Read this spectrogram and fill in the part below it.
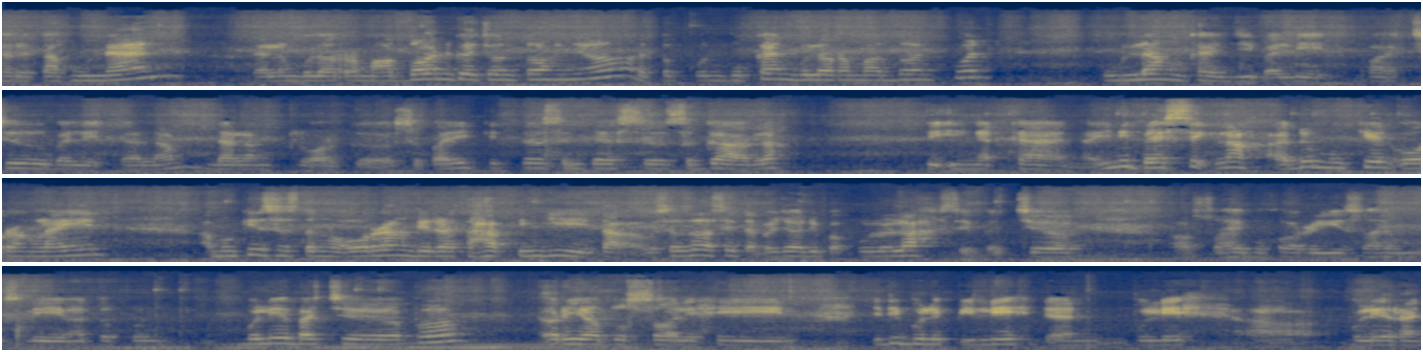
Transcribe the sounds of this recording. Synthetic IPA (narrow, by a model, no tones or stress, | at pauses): t͡ʃaɾat̪aɦunan | dalambulanramad̪ɔnkət͡ʃɔnt̪ɔhɲəat̪awpʊnbukanbulanramad̪ɔnpʊn | ulaŋkad͡ʒibalɪʔ̚bat͡ʃəbalɪʔ̚dalamdalamkəlua̰rɡa̰supajakit̪əsənt̪iasəsəɡarlah | diʔiŋat̪̚kan̰inibesɪk̚laha̰dəmuŋkɪnoɾaŋlaɪn̰muŋkɪnsəst̪əŋaɦoɾaŋdidaht̪aɦap̚t̪iŋɡit̪a̰ʔusazasajət̪aʔbəd͡ʒawdipaʔ̚pulʊlahsajəbat͡ʃəə̰sɔɦɪhbuhaɾisɔɦɪhmuslɪmat̪awpʊnbolɛhbat͡ʃəapərijad̪sːɔliħind͡ʒadibolɛhpilɪhdanbolɛhə̰bolɛhɾa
